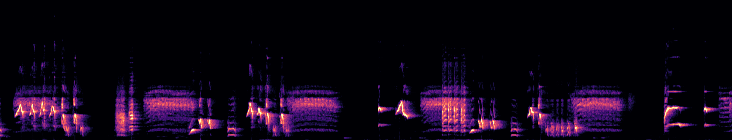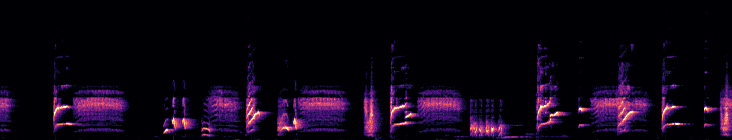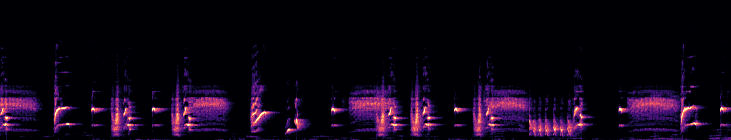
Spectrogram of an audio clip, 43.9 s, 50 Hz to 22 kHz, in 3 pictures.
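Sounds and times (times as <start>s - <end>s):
bird singing whistles and chatter: 15.7s - 17.2s, 17.9s - 43.9s.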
